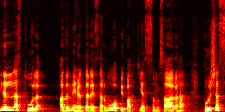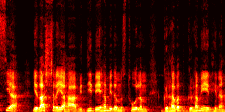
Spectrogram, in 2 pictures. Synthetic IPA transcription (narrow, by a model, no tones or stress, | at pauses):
id̪ɛlːɐst̪ʰuːlɐ | ɐd̪ɐnːɐɦeːɭt̪aːɾesɐɾʋɐoːpibaːkjɐsɐ̃msaːɾɐɦɐ̆ | puɾuʃɐsjɐ | jɐd̪aːʃɾɐjɐɦɐ̆ʋid̪ʱid̪eːɦɐmid̪ɐmst̪ʰuːlɐm | ɡɾɦɐʋɐt̪ɡɾɦɐmeːd̪ʱinɐɦɐ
